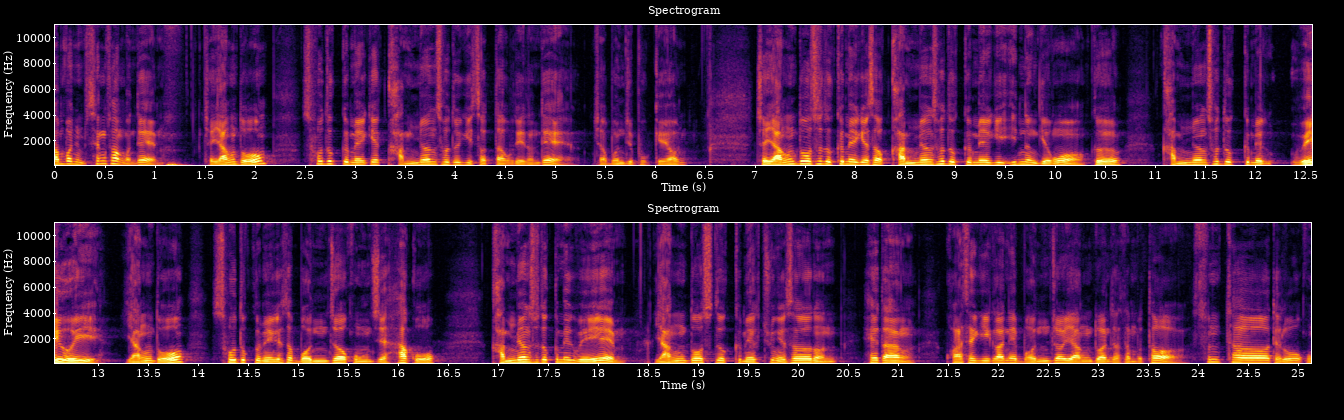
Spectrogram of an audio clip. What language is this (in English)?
Korean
